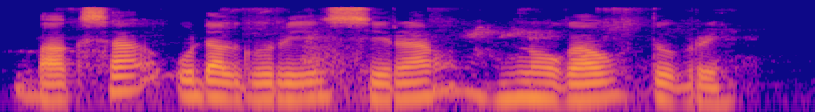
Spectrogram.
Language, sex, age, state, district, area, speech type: Bodo, male, 30-45, Assam, Kokrajhar, rural, spontaneous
